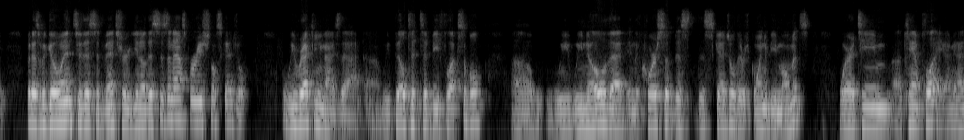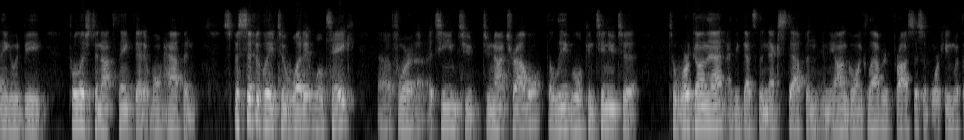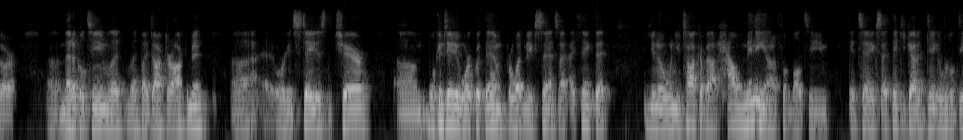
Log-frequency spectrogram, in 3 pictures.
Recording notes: ZOOM conference call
